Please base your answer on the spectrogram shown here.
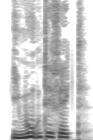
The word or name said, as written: immundefekt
